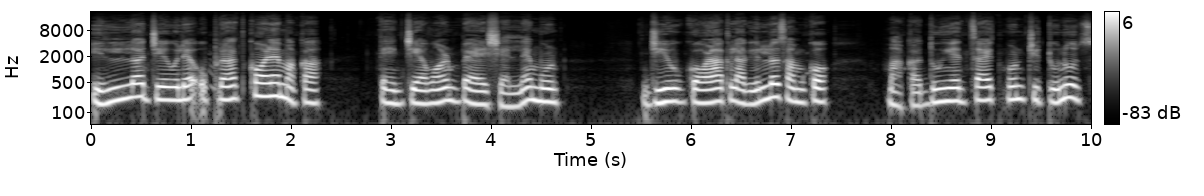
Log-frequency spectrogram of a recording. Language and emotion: Goan Konkani, fearful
